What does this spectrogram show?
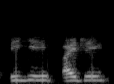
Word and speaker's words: Feige: And so what Marvel's done so well is Kevin Feige?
